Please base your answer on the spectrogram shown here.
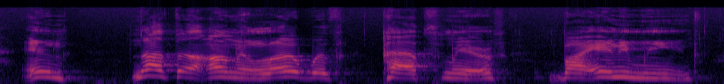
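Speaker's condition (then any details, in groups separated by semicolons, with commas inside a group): Cerebral palsy; present from birth, premature; sleep apnea; breathing problems from sleep apnea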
